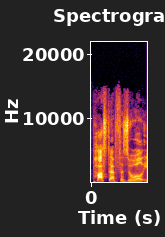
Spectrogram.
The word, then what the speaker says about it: pasta e fagioli: I believe it is pronounced, I read that it's pronounced pasta fagioli, even though it is spelled pasta e fagioli.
